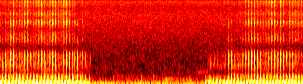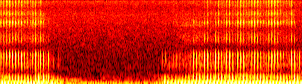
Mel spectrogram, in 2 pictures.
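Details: Deep-sleeping Lou, a male red tabby and white Norwegian Forest Cat, snoring beneath a futon, with volume turned up. Steady low vibrating rumbles of roughly two seconds alternate with quieter gaps, repeating three to four times.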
